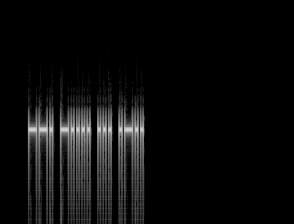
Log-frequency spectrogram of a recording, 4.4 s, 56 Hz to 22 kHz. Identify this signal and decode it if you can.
Morse code, heard as a keyed tone, about 30 wpm, 700 Hz. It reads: G6SL
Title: DXCC-100 Call Signs - 4 Characters - Repeated 2x - 30wpm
